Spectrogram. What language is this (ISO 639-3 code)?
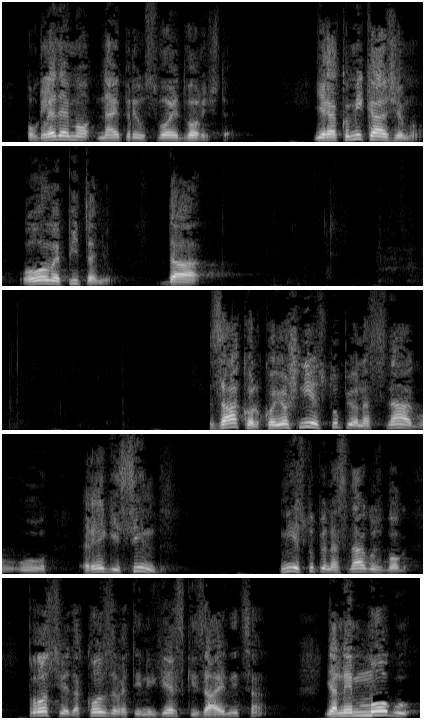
hrv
